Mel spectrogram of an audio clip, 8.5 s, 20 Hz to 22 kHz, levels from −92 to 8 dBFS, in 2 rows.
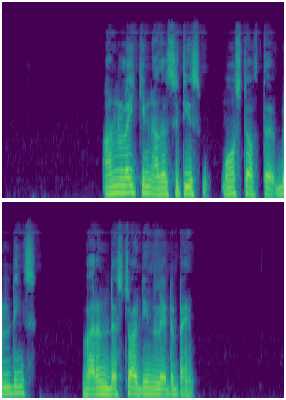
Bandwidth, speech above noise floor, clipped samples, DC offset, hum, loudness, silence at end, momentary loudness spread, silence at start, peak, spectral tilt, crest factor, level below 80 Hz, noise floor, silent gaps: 13.5 kHz; 65 dB; under 0.1%; under 0.1%; none; -15 LUFS; 1.35 s; 10 LU; 1.5 s; -2 dBFS; -6.5 dB/octave; 16 dB; -44 dBFS; -80 dBFS; none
